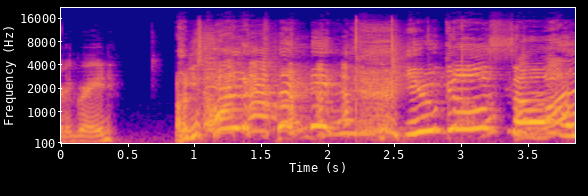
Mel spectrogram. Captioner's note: all laughing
